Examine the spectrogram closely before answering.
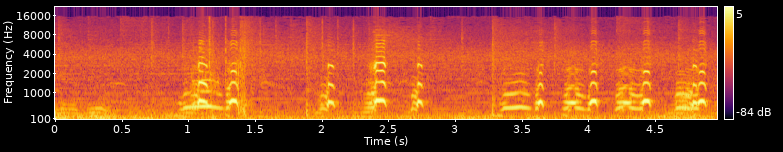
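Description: Canada goose honking: clusters of short, clipped honks about a second in and again a second later, then a quicker run of honks and clucks toward the end.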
